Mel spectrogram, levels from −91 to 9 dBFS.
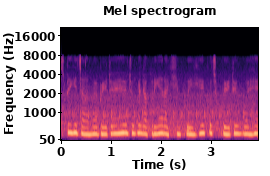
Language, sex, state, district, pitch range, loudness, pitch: Hindi, female, Bihar, Bhagalpur, 235-270 Hz, -11 LUFS, 250 Hz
